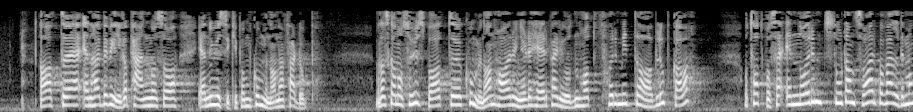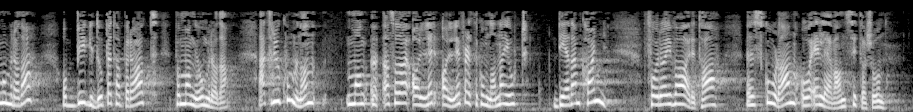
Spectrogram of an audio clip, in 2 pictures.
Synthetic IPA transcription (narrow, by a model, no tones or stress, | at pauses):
ɑt̪ɛnɦɑɾbəʋɪlɡɑpʰɛŋːɔsɔɛ̰ɾɛnʉːsɪkːəɾpʰɔɔmkʊmʉːnɑnæɾfæɖʊpː | mɛnd̪ɑskɑmɑnɔsːɔhʉskəpʰɔɑt̪kʰʊmʉːnənɦɑɾʉnːəɖɛɦæːɾpʰæɾɪuːd̪n̩ɦɑt̪ːfɔɾmɪd̪ɑːbləʊpɡɑːʋə | ɔt̪ʰɑt̪ːpʰɔsæɪʔɛnɔɾmt̪st̪uːʈɑnsʋɑːɾpʰɔʋɛld̪ɪmɑŋːəʊmɾoːd̪əɔbʏɡd̪ʊpːɛt̪ɑpɑɾɑːt̪ | pʰɔmɑŋːəʊmɾoːd̪ə̰ʔæɪt̪ʰɾʉːɾkʰʊmːʉːnɑn | mɑŋɑlsɔʔɑlːəɾɑlːəflɛːst̪əkʊmʉːnɑnhɑɾjʊʈː | d̪ɛd̪ɛmkʰɑɲfɔɾɔɪʋɑːɾət̪ʰɑːskuːlɑnɔɛleːʋɑnssɪt̪ʉʋɑʂuːn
